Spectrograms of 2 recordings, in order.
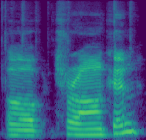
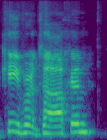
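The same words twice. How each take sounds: First: Traken traag en zorgvuldig herhaald, tra-ken; corrected slowly. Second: Tarkin gezegd als tar-kin, de naam fout; mispronounced Tarkin. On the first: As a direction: verbeter jezelf en zeg langzaam Traken. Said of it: "Keeper of Tarkin". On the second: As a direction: zeg per ongeluk Tarkin in plaats van Traken. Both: Real, not acted.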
